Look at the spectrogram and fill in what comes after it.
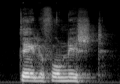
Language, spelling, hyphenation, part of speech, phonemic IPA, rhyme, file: Dutch, telefonist, te‧le‧fo‧nist, noun, /ˌteː.lə.foːˈnɪst/, -ɪst, Nl-telefonist.ogg
- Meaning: a telephone operator, a telephonist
